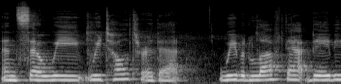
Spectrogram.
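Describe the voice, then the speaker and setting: The voice belongs to a woman. It carries a dark, mellow tone. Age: 60s. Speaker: birth grandparent. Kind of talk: interview testimony.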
